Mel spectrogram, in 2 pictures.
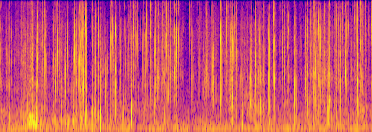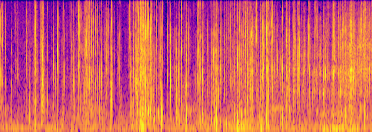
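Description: A small, thin, empty clear plastic packaging wrapper, possibly with a printed paper insert, is held in both hands beside the microphone and crinkled and scrunched with the fingers. It makes a dense, continuous stream of bright, sharp crackles and crinkles, and it grows louder and busier after about ten seconds.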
